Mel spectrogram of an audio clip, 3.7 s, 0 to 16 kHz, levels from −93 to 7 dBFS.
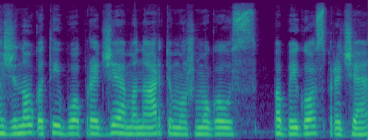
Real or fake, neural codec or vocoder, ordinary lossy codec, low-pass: real; none; AAC, 96 kbps; 14.4 kHz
